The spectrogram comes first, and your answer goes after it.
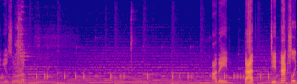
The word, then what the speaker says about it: Azura: in not bringing Azura. I mean, that didn't actually come out, right? Uh, basically no harm in bringing Azor actually is the right way to say it.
